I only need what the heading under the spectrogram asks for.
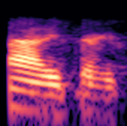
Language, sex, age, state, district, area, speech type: Kannada, male, 60+, Karnataka, Shimoga, rural, conversation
